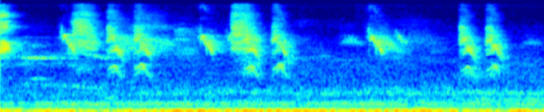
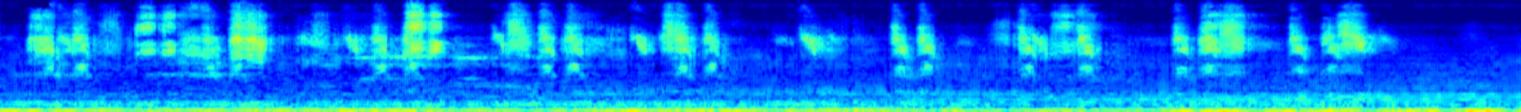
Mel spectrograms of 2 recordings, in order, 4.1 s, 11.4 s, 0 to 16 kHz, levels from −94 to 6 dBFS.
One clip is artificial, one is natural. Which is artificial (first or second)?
second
